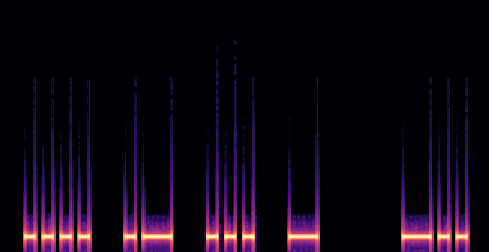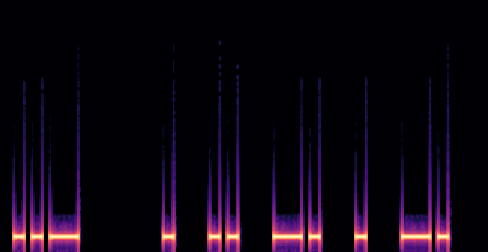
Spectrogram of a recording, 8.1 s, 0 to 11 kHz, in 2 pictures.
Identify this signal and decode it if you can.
Morse code, heard as a keyed tone, about 16 wpm, 700 Hz. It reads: HAST DU EINEN
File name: Morsekurs / Witze / Witz 11. September 2018, 70 F80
